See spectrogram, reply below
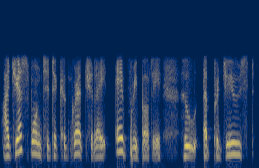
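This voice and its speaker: Very creaky woman on a phone line. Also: low-pitched, unhurried, no echo. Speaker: listener phoning in. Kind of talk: appreciative listener comment. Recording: narrow, tinny phone line.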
